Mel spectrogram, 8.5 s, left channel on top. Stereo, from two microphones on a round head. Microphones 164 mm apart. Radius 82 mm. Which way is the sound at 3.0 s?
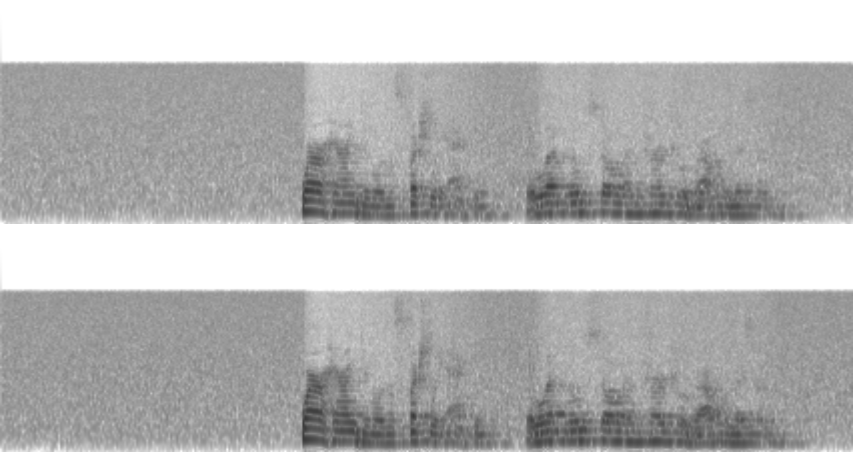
25° right (ahead or behind).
